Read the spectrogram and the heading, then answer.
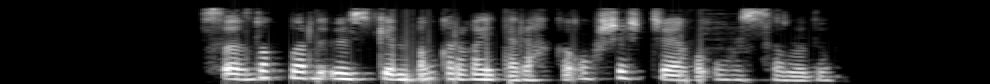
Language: Uyghur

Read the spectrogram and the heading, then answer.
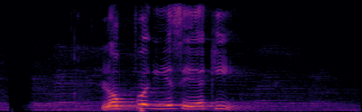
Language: Sinhala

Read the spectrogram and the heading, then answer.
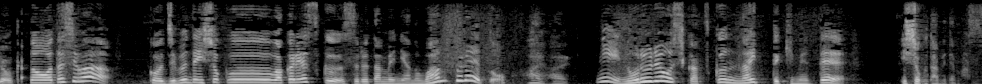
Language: Japanese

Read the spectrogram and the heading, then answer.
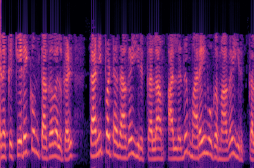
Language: Tamil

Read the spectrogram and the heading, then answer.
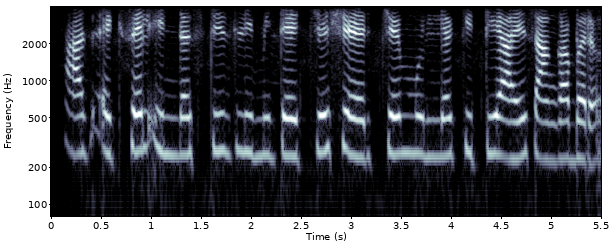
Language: Marathi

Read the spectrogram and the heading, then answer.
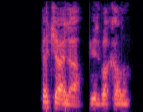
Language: Turkish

